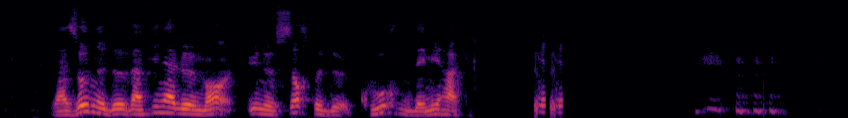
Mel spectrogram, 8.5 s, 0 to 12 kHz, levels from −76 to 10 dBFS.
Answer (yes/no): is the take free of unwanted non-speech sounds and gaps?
no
